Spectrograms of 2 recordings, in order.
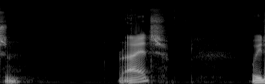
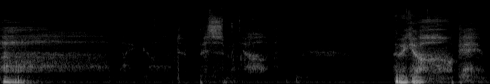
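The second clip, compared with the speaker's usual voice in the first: defeated whisper; 4 semitones lower, 15 dB quieter than usual. Real, not acted. Streamer whispering to himself after the download stalls. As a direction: whisper it as if out of energy.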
